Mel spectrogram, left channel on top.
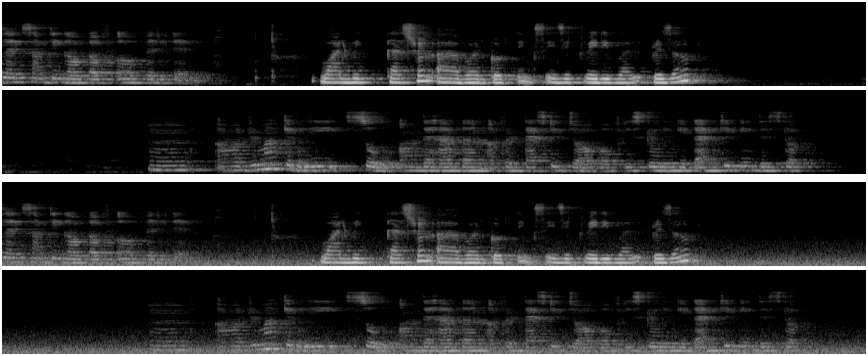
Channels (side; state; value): right; noise; rumble, 10 dB below the sound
